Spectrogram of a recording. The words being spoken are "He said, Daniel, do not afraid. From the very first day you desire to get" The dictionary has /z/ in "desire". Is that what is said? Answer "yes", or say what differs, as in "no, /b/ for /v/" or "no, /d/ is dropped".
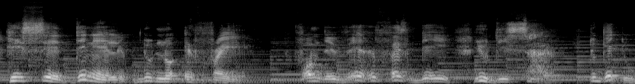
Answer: no, /s/ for /z/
